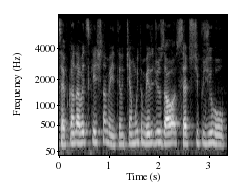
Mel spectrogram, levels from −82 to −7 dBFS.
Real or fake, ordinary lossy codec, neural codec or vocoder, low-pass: real; none; none; 7.2 kHz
